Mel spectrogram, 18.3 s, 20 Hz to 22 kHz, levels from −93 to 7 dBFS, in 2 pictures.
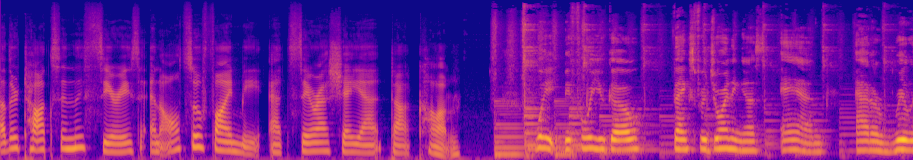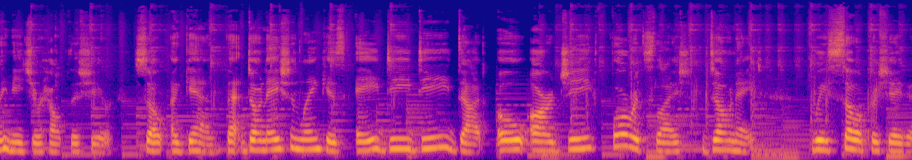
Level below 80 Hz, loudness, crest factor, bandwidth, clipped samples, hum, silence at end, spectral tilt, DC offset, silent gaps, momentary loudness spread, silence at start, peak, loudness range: -52 dBFS; -20 LUFS; 20 dB; over 20 kHz; under 0.1%; none; 0 s; -5 dB/octave; under 0.1%; none; 12 LU; 0 s; 0 dBFS; 5 LU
